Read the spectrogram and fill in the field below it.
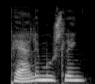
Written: perlemusling

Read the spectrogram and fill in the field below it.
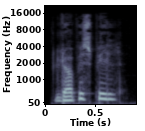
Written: LOPPESPIL

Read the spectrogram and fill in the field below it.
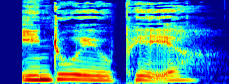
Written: indoeuropæer

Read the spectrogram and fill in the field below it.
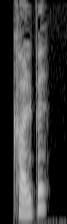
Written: kolbe

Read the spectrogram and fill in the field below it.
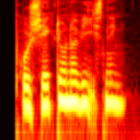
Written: projektundervisning

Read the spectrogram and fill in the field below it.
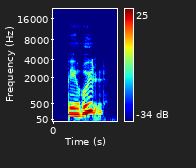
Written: BERYL

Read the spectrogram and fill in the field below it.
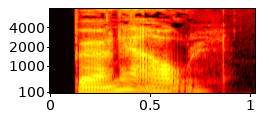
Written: børneavl

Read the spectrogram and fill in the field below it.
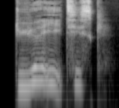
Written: dyreetisk

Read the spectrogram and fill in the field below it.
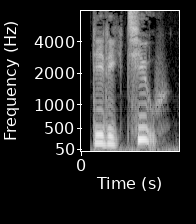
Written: DETEKTIVS

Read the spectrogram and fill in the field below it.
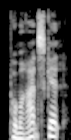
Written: POMERANSSKAL

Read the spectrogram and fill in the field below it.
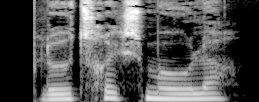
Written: blodtryksmåler

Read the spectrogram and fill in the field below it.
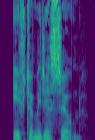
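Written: eftermiddagssøvn

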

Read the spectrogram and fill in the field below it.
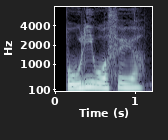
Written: boligordfører

